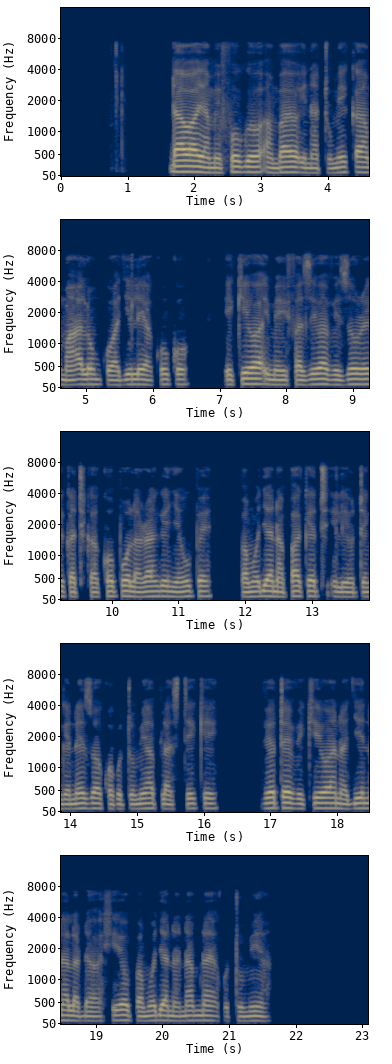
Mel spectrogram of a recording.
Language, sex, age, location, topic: Swahili, male, 25-35, Dar es Salaam, agriculture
